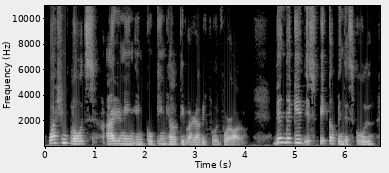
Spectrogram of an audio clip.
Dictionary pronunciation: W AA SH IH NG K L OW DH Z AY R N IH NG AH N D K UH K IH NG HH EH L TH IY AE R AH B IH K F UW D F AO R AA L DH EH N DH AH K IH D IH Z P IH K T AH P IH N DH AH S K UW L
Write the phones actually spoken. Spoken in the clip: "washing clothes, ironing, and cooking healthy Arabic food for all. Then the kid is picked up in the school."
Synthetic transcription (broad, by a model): W AA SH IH NG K L OW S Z AY R N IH NG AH N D K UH K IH NG HH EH L T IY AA R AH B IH K F UW D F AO R AA L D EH N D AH K IH D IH S P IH K AH P IH N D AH S K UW L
